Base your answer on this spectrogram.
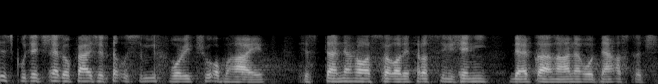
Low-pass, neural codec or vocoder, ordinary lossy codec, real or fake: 7.2 kHz; codec, 16 kHz, 0.5 kbps, FunCodec, trained on Chinese and English, 25 frames a second; AAC, 16 kbps; fake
